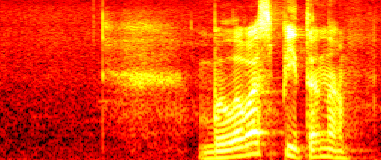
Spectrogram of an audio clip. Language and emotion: Russian, neutral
